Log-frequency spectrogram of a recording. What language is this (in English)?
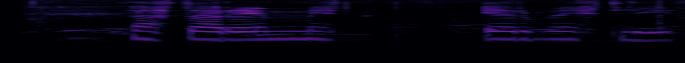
Icelandic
